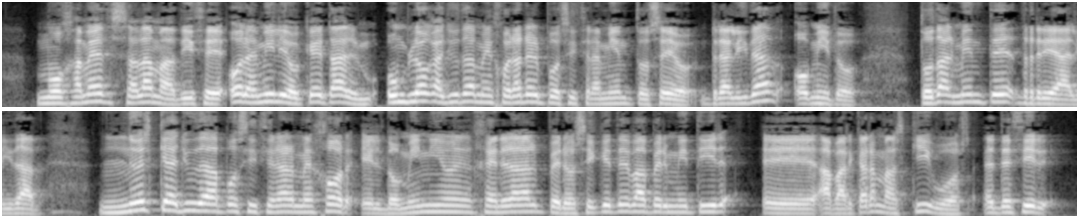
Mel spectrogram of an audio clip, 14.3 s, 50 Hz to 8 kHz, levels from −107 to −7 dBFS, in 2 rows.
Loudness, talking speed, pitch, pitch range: -15 LUFS, 185 wpm, 175 Hz, 155-195 Hz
